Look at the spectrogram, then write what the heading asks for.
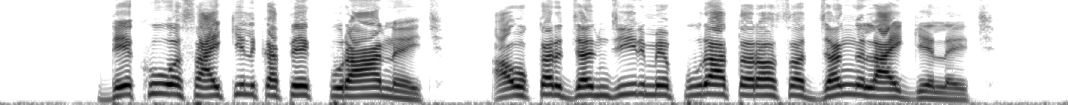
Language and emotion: Maithili, disgusted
